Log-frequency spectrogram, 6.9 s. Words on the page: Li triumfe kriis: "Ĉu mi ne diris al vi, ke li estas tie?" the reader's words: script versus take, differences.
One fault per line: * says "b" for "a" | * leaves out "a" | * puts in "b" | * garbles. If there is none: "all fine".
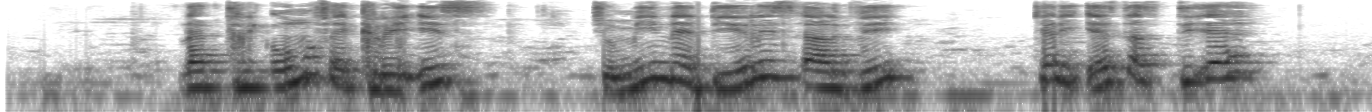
all fine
